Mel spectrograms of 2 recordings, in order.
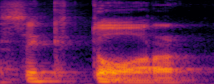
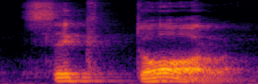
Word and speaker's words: Sector: I took this one from Sector, which by the way isn't sector, it's not the accent on the e sector, but it's the accent e on the o sector, and it says, "How do you know that?"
